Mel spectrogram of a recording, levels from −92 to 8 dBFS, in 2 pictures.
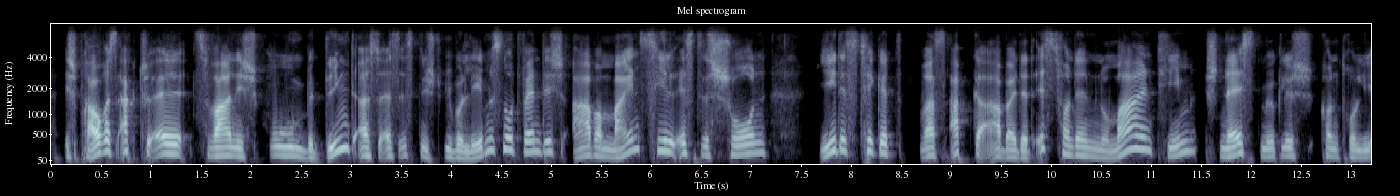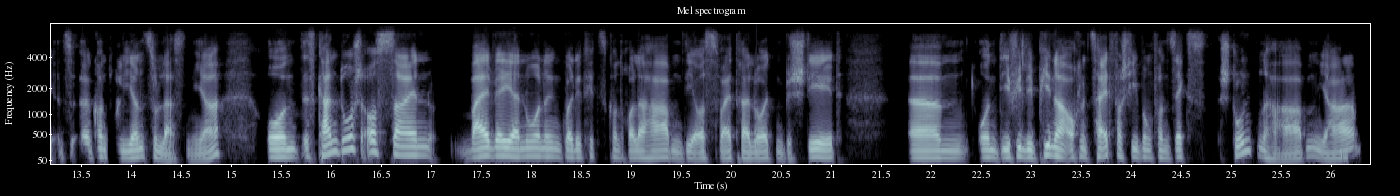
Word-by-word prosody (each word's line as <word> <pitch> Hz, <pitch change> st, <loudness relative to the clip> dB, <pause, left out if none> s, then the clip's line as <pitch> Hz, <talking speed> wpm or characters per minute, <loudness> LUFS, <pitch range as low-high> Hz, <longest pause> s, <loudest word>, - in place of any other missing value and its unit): Ich -, -, -2 dB
brauche -, -, +9 dB
es -, -, +1 dB
aktuell 155 Hz, -2 st, +4 dB
zwar 125 Hz, +2 st, +6 dB
nicht 120 Hz, -2 st, -3 dB
unbedingt, 130 Hz, -, 0 dB
also 125 Hz, 0 st, +1 dB
es 115 Hz, -, -3 dB
ist 135 Hz, +3 st, -11 dB
nicht -, -, -7 dB
überlebensnotwendig, 180 Hz, -, 0 dB
aber 130 Hz, -1 st, +2 dB
mein 115 Hz, -, +1 dB
Ziel 195 Hz, -5 st, 0 dB
ist 165 Hz, -2 st, -3 dB
es 130 Hz, -2 st, -2 dB
schon, 155 Hz, +4 st, +1 dB, 0.5 s
jedes 200 Hz, +1 st, 0 dB
Ticket, 165 Hz, -4 st, 0 dB, 0.2 s
was 125 Hz, +4 st, 0 dB
abgearbeitet 105 Hz, -2 st, 0 dB
ist, 230 Hz, +2 st, -5 dB
von 150 Hz, -4 st, -1 dB
dem 125 Hz, -5 st, -1 dB
normalen 200 Hz, -, +2 dB
Team 160 Hz, +10 st, -4 dB
schnellstmöglich 120 Hz, -2 st, -1 dB
kontrolli 105 Hz, -3 st, -5 dB
z-kontrollieren 105 Hz, +4 st, -4 dB
zu -, -, -7 dB
lassen, 70 Hz, -, -5 dB
ja. 80 Hz, +2 st, -2 dB, 0.4 s
Und 110 Hz, +1 st, +3 dB
es 120 Hz, -, -7 dB
kann 150 Hz, +7 st, +3 dB
durchaus 200 Hz, -3 st, 0 dB
sein, 135 Hz, -2 st, +3 dB, 0.2 s
weil 125 Hz, 0 st, +4 dB
wir 125 Hz, -1 st, +4 dB
ja 120 Hz, -2 st, +4 dB
nur 120 Hz, +1 st, -1 dB
'ne 115 Hz, -2 st, -4 dB
Qualitätskontrolle 100 Hz, -1 st, -4 dB
haben, 100 Hz, -2 st, -2 dB
die -, -, -2 dB
aus -, -, -2 dB
2, -, -, -2 dB
3 -, -, -2 dB
Leuten 90 Hz, -1 st, -3 dB
besteht, 110 Hz, +2 st, -2 dB, 0.7 s
ähm, 100 Hz, -1 st, +1 dB
und 105 Hz, -4 st, -2 dB
die 105 Hz, -, -1 dB
Philippiner 125 Hz, +1 st, +2 dB
auch -, -, 0 dB
'ne -, -, -7 dB
Zeitverschiebung 110 Hz, -2 st, -3 dB
von 100 Hz, -3 st, -7 dB
6 110 Hz, +5 st, -6 dB
Stunden 135 Hz, -, -5 dB
haben, 80 Hz, +10 st, -5 dB
ja, 90 Hz, +3 st, -1 dB
120 Hz, 145 wpm, -25 LUFS, 105-150 Hz, 0.7 s, brauche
